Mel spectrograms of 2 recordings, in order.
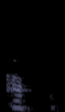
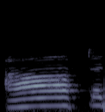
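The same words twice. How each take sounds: First: आफ्टर with a quick, short first vowel. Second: आफ्टर with the first "aa" stretched out; wrong long vowel. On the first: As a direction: clip the opening vowel of आफ्टर, softer and lower. (आफ्टर का पहला स्वर छोटा, धीमी आवाज़ में) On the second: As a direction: drag the opening vowel of आफ्टर, loudly. (आफ्टर का आ लंबा खींचकर) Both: Shown as a demonstration. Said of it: "आफ्टर नहीं बोल रहे हम".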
